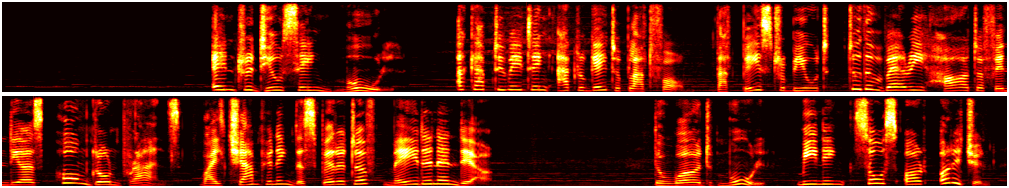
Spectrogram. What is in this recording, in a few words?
English; Mool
